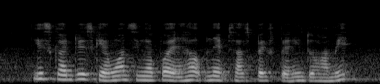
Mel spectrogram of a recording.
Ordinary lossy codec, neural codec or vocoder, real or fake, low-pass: none; vocoder, 22.05 kHz, 80 mel bands, Vocos; fake; 7.2 kHz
